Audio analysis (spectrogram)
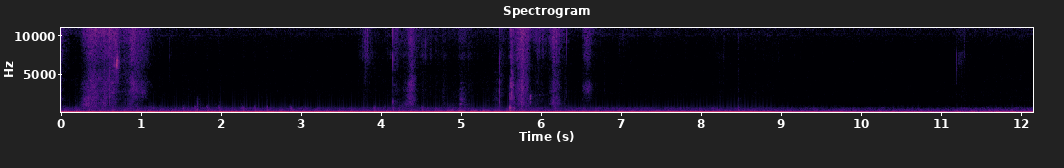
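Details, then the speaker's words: Chrysler 300C idling after a part was moved to another cylinder to trace a misfire with no fault codes: a deep, lumpy, shaking idle with an uneven thump about three per second, seemingly worse. Spark plugs suspected, not confirmed. "So definitely still shaking a little bit, which is what I expected."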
